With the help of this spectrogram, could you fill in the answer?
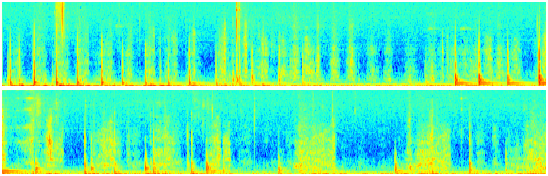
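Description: A thin stainless steel earpick scratches around the ear canal and ridges of soft silicone ears on a binaural microphone, producing a quick, irregular stream of short scratching and tapping strokes. The strokes sit over a steady low hum and stay quiet and close throughout.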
